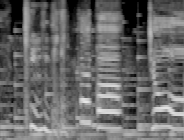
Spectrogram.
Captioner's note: giggling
